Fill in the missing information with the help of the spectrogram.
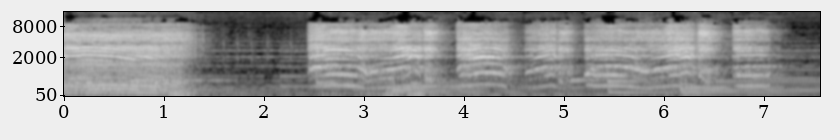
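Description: An infant cries in a long wail followed by several shorter, wavering bursts over faint background music; an ordinary tired cry.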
